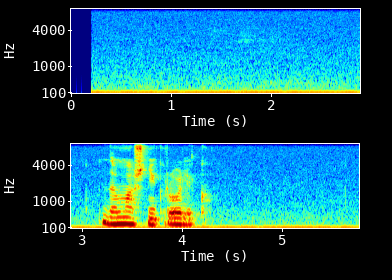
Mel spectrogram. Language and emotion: Russian, neutral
